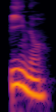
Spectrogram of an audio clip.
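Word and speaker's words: vino: Bino. I want to draw your attention to this V. As very often, at least in Latin America, you'll hear this take on more of a soft B.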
